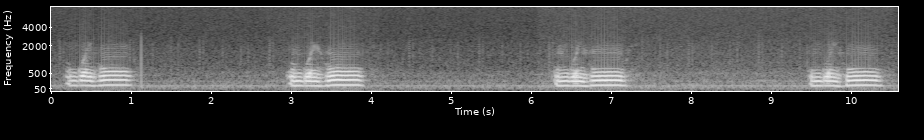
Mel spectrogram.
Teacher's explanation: Examples of falling vague accent with whispered syllable.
